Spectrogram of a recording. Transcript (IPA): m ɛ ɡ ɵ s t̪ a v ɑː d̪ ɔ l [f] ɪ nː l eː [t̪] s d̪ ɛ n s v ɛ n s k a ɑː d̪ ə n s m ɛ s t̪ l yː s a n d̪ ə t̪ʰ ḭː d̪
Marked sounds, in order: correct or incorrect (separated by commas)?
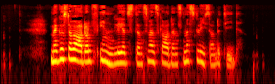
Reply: correct, incorrect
